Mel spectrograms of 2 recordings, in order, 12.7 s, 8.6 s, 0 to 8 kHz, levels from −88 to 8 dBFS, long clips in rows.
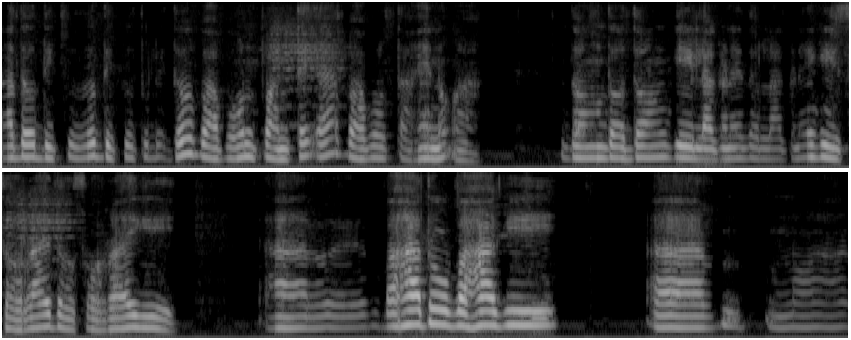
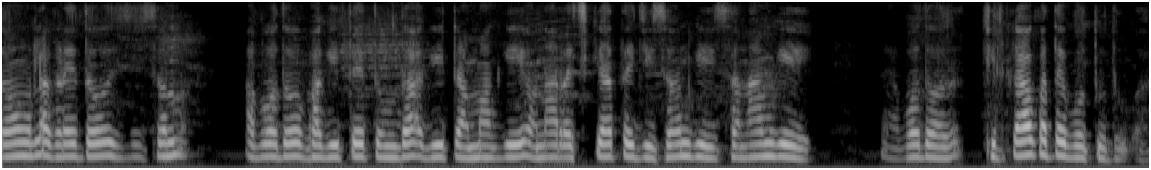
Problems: none marked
